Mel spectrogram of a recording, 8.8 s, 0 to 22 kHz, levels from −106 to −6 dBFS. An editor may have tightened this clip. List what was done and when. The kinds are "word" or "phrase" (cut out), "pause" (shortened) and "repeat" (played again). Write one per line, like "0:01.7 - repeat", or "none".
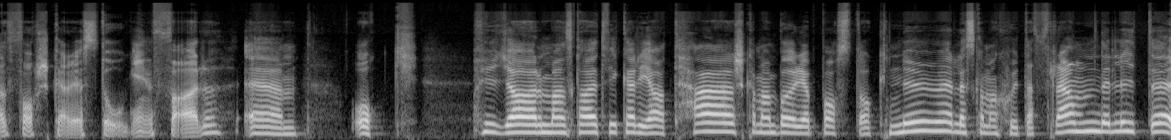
0:03.6 - word
0:04.3 - word
0:06.1 - word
